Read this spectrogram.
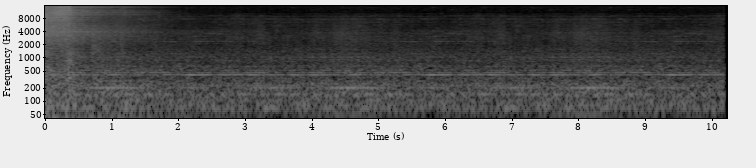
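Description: A low, steady game music drone plays.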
